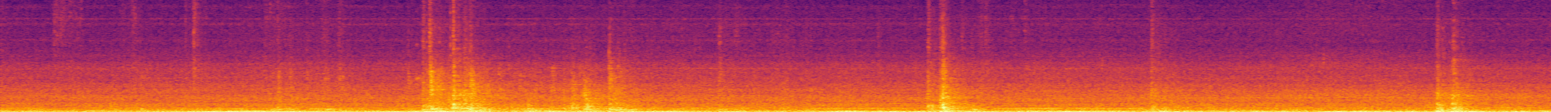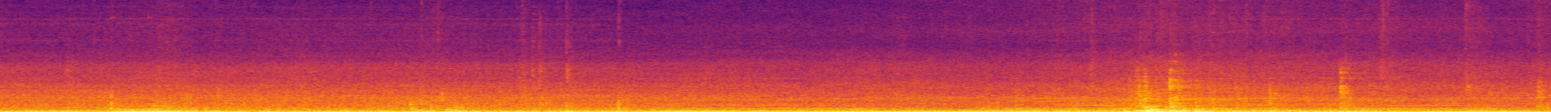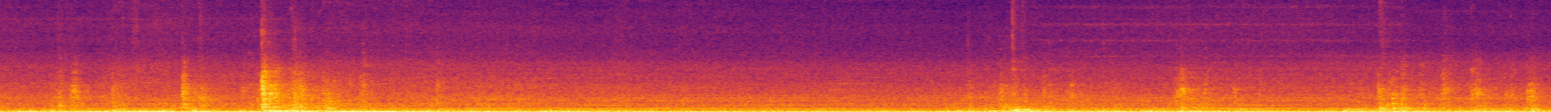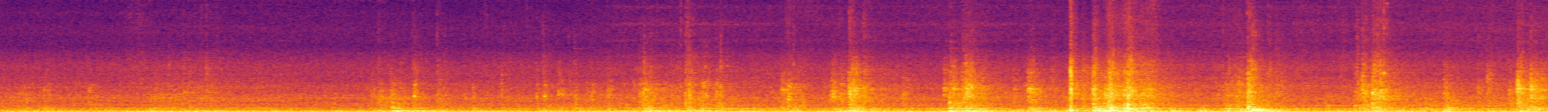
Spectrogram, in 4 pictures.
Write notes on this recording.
Brussels, Rue des Vieillards, construction site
